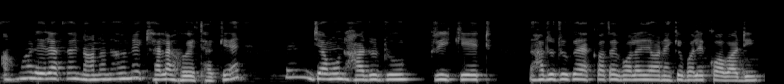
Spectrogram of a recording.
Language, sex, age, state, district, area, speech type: Bengali, female, 30-45, West Bengal, South 24 Parganas, rural, spontaneous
